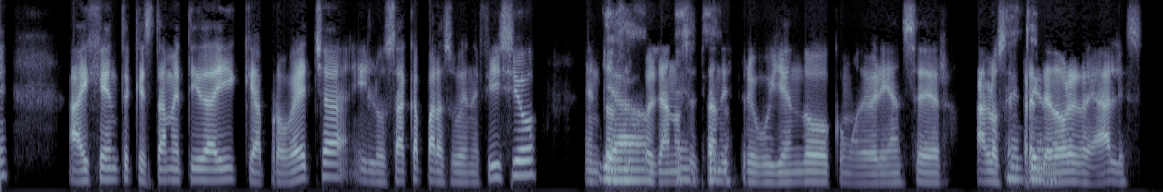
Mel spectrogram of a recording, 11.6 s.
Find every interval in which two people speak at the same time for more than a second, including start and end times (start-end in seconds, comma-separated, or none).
6.0-7.3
